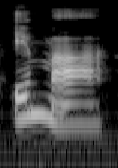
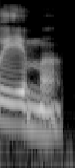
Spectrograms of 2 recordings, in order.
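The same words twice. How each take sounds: First: The name is pronounced with French sounds. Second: The name is pronounced with Brazilian Portuguese sounds. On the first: "a pronúncia mais adequada, considerando o francês" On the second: "eu vou abrasileirar"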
